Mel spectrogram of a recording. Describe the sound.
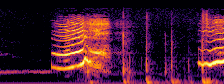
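A newborn baby cries just after birth, heard as two thin, wavering wails, a longer one near the start and a shorter one at the end, with brief knocks between them.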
